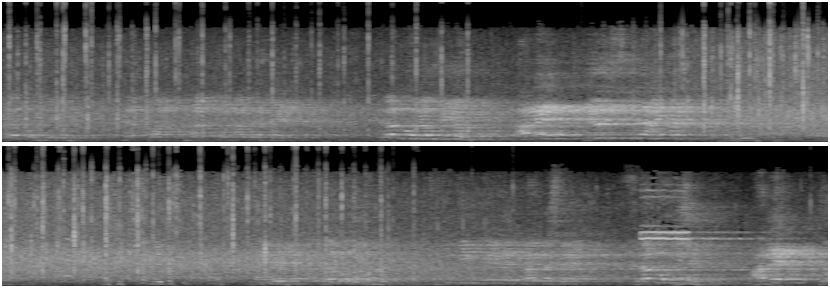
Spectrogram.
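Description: A large crowd chants and sings loudly in unison, echoing across an open stadium.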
